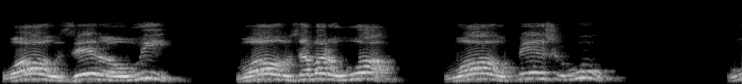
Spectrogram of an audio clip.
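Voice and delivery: slow, stretched spelling-out with rounded w on "উই", "ওয়া", "উ"; rounded-lip wao drill. Shown as a demonstration. Teacher drills wao's vowels, slow rounded "উই", "ওয়া", "উ". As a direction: draw out each w syllable, "উই", "ওয়া", "উ", firmly. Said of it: "এই হলো ওয়া এর উচ্চারণ".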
